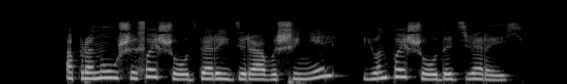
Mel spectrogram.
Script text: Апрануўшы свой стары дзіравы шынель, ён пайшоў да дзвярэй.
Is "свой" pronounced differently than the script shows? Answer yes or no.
yes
